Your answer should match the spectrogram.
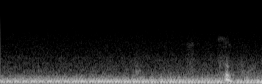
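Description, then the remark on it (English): A car engine rumbles steadily with a low, even drone as the car, turning into the Via della Scrofa late at night, slows to stop at the Borghese Palace, ending in a brief faint squeak as the vehicle eases down. No one speaks. “Slow down. Slow down.”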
